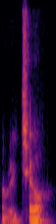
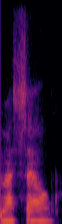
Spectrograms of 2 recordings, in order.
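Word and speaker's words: Rachelle: just share your screen Rachel okay all right so good evening yes good evening Rachel yes so my name is actually rashelle I pronounce it as relle okay all right I'm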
